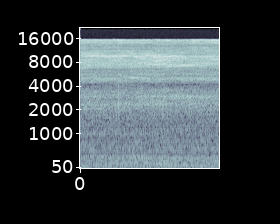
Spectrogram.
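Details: Nebulizer compressor running during about 10 minutes of nebulizer therapy for a child's cough and cold: steady loud mechanical hum and hiss as it makes mist for inhalation.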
